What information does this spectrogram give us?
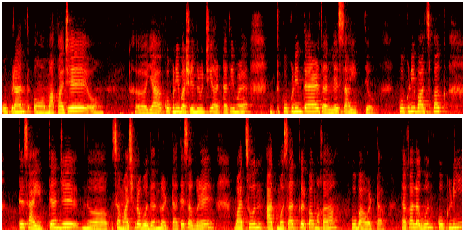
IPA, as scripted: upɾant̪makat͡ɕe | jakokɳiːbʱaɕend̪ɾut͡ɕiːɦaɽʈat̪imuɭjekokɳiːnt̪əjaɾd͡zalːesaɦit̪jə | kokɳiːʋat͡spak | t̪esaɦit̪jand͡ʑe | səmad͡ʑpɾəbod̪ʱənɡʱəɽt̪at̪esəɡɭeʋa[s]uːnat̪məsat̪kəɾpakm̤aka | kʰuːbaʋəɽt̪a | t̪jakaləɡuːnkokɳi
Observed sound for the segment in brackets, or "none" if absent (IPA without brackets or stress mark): t͡s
